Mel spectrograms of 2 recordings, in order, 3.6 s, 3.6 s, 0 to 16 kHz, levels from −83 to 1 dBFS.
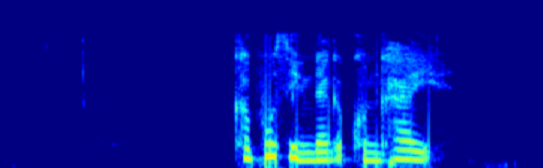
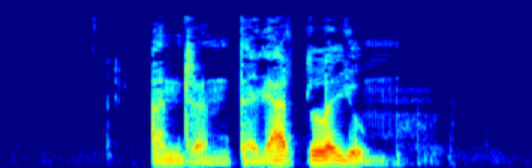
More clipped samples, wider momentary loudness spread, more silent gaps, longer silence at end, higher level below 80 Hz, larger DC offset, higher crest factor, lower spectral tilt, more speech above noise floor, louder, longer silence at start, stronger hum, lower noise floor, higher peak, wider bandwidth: neither; second, 9 LU vs 12 LU; neither; second, 0.7 s vs 1.05 s; second, -64 dBFS vs -50 dBFS; neither; about the same, 18 dB vs 22 dB; about the same, -6 dB/octave vs -6.5 dB/octave; about the same, 55 dB vs 52 dB; second, -36 LUFS vs -21 LUFS; first, 1.55 s vs 1 s; neither; first, -89 dBFS vs -72 dBFS; second, -20 dBFS vs -2 dBFS; second, 8 kHz vs 11.5 kHz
